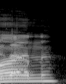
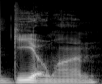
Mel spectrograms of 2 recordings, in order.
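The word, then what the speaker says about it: Guilmon: Gilmon, and Brandon says Guillaumon. Yeah, he says it like it's a water Digimon, like gill. Like it's got gills.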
